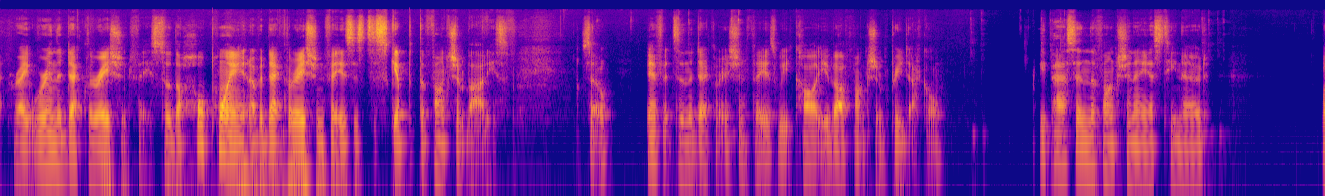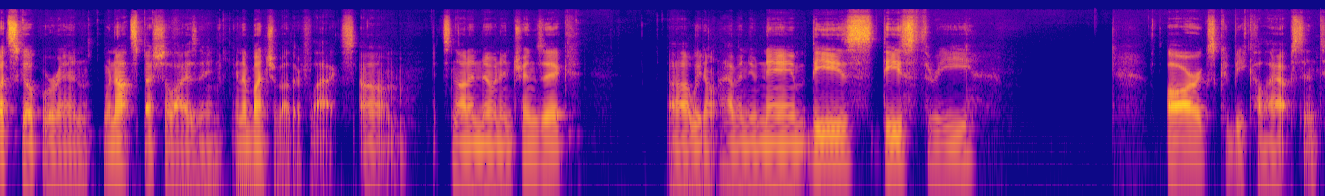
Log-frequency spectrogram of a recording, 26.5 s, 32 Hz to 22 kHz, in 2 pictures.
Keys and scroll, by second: 15.4 super+p, 19.7 super+p.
